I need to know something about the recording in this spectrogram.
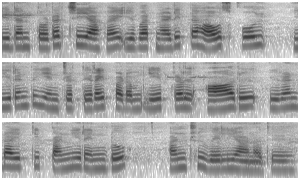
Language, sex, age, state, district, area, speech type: Tamil, female, 60+, Tamil Nadu, Cuddalore, urban, read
